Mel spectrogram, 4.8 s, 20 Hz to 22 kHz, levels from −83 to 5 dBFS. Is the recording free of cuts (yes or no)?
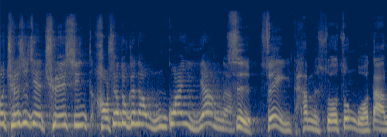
yes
